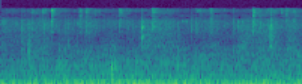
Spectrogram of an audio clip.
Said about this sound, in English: I am pulling into my truck yard right now so I can start my day.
